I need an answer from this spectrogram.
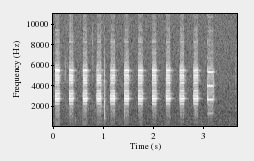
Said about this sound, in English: once you hear that final beep, that means it's initialized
